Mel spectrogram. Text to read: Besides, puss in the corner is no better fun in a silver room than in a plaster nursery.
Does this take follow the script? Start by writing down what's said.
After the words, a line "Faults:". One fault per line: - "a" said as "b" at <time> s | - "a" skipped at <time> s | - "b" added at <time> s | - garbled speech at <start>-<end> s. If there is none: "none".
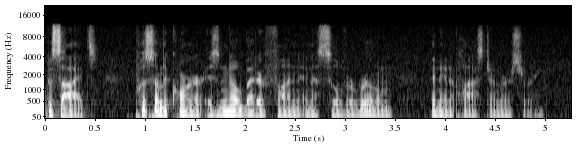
Besides, puss in the corner is no better fun in a silver room than in a plaster nursery.
Faults:
none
